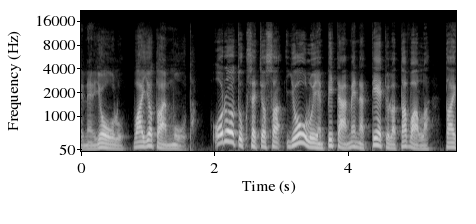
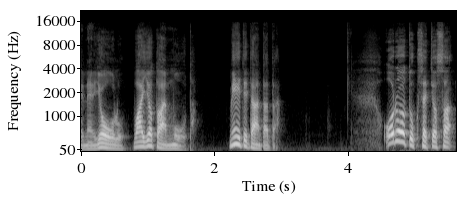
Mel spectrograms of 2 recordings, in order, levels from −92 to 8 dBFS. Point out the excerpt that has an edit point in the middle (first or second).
first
